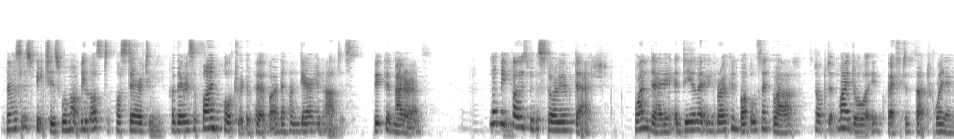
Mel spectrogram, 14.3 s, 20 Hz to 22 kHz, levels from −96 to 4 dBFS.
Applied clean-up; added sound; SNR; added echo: neural mask model DeepFilterNet 3.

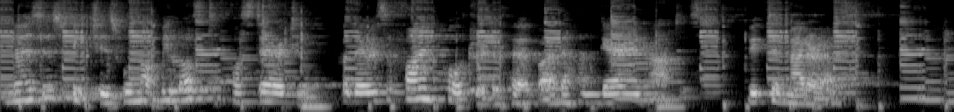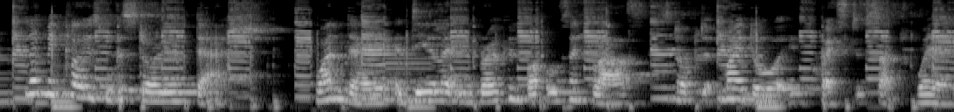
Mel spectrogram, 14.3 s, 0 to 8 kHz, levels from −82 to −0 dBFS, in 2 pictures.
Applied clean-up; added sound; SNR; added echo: classical method WPE with log-MMSE.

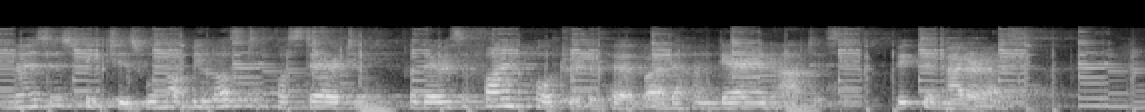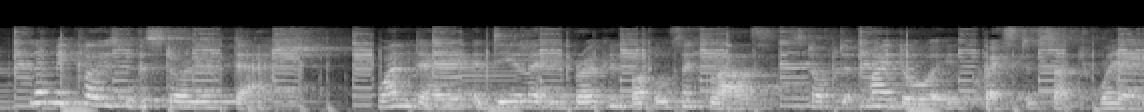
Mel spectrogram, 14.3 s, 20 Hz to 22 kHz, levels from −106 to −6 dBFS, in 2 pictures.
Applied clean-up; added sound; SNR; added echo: none; Electric guitar; 9 dB; reverberation time 1.1 s.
